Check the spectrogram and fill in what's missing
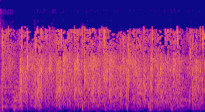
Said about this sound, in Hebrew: זה לא נראה לי פעם שמצריך כפיים, אבל מה שאתם רוצים.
